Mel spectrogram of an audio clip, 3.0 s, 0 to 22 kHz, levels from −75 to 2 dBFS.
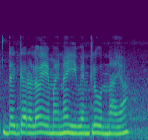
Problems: background conversations at intervals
